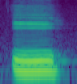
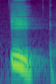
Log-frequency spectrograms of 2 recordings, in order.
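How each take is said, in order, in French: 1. Le ton reste haut et stable. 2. Le ton tombe brusquement depuis le haut. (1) "au premier ton, se prononce" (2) "Quatrième ton"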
